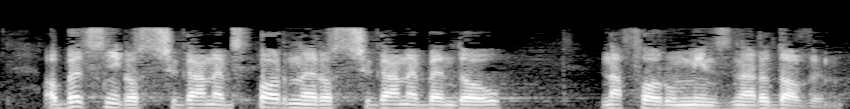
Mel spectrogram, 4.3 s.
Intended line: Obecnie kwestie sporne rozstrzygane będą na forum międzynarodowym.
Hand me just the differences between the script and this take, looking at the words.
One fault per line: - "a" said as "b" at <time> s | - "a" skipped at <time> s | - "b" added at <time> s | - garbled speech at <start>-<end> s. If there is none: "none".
- "kwestie" said as "rozstrzygane" at 0.6 s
